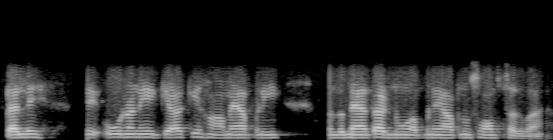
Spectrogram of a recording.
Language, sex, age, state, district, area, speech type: Punjabi, female, 45-60, Punjab, Ludhiana, urban, conversation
